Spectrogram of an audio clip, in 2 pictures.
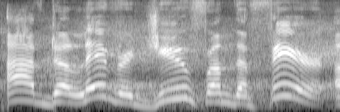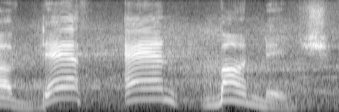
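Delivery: solemn preacher's proclamation; preaching scripture. Acted. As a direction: declare it as the voice of God himself, slowly.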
